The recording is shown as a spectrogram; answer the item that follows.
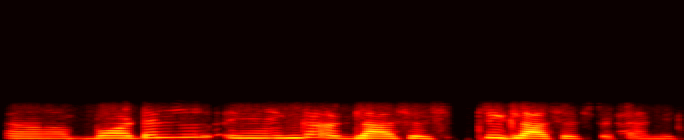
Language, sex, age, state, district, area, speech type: Telugu, female, 18-30, Telangana, Ranga Reddy, urban, conversation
